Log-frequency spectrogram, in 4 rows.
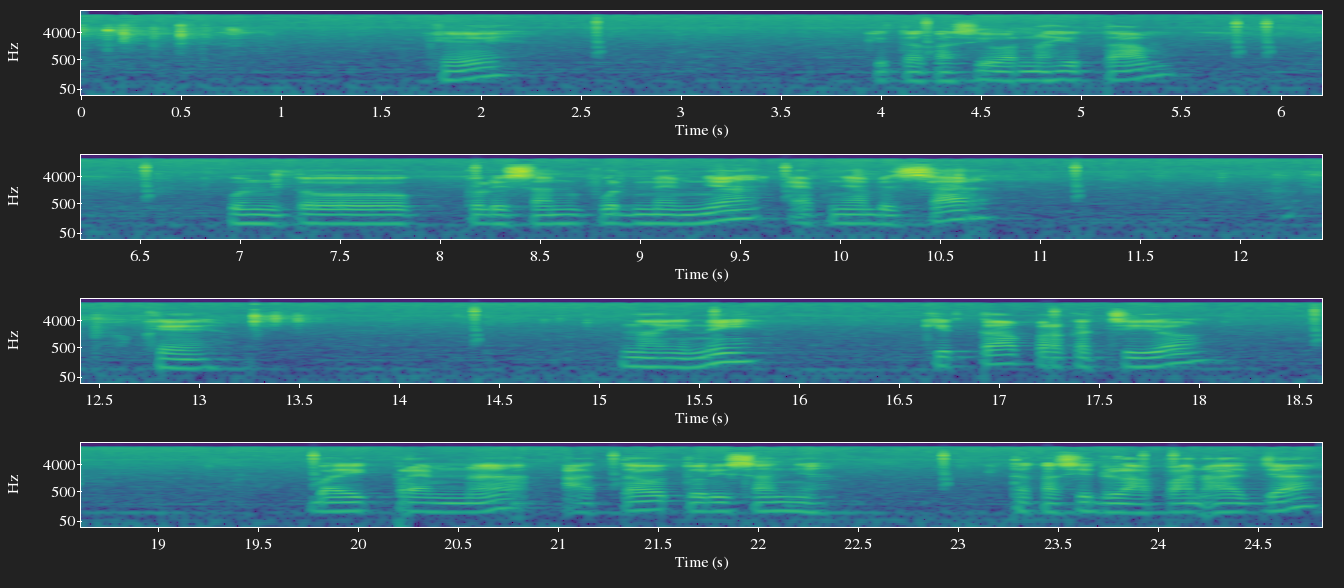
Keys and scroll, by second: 0.0-1.0 typing, 5.3-6.0 typing, 7.2 BackSpace, 8.7 Delete, 10.5 f, 12.1 BackSpace, 12.2 BackSpace, 12.3 BackSpace.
